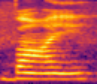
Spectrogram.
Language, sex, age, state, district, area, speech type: Hindi, female, 18-30, Madhya Pradesh, Narsinghpur, rural, read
